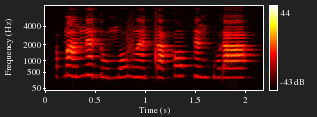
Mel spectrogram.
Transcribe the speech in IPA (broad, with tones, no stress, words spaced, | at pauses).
ɓã˧nɛ̃˦ɗu˨mo˨˦ vɛ̃˧ ta˧kɔ˦kɛ̃˦ɡ͡bu˧ ɾa˧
